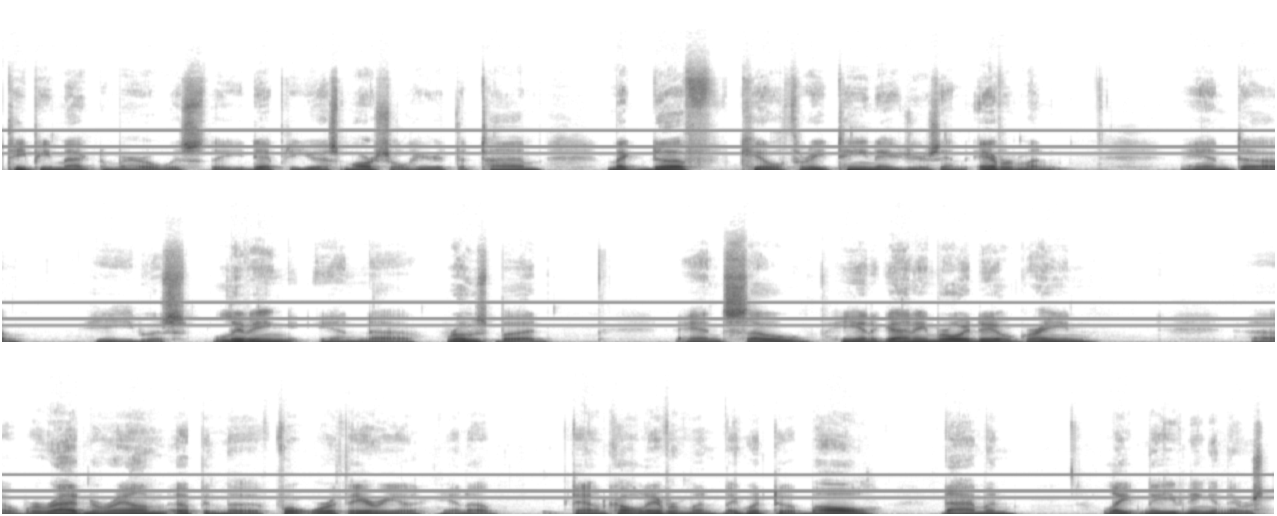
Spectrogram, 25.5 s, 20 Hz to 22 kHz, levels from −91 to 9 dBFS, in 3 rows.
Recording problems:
high-pitched whine; noticeable; throughout; 3 kHz, 15 dB below the speech

